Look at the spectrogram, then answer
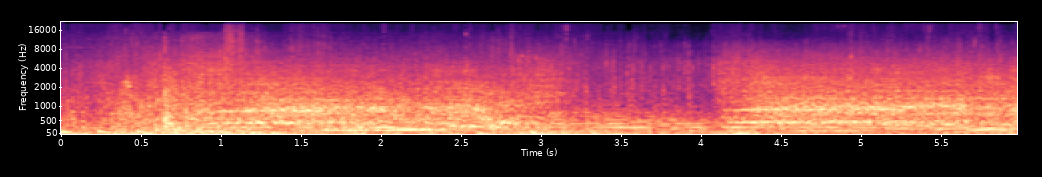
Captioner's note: ominous music; shark roaring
